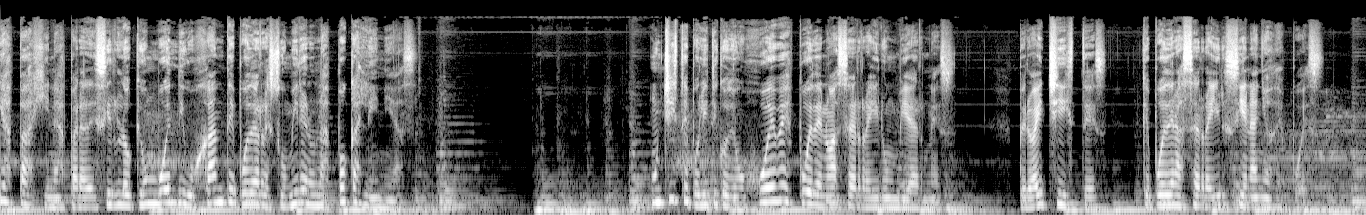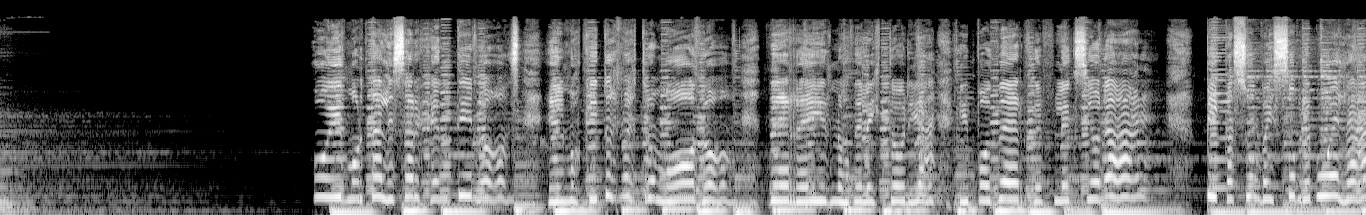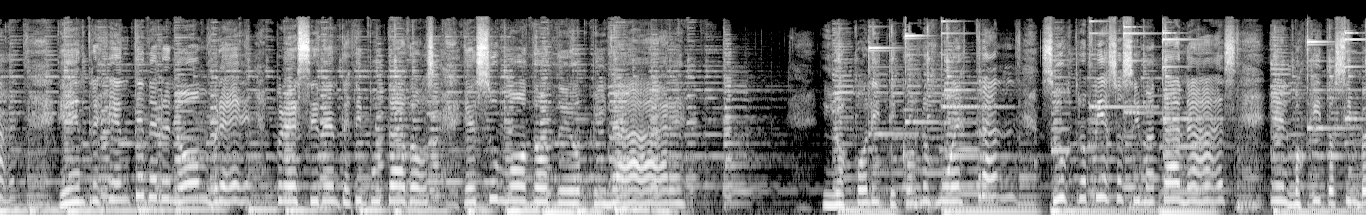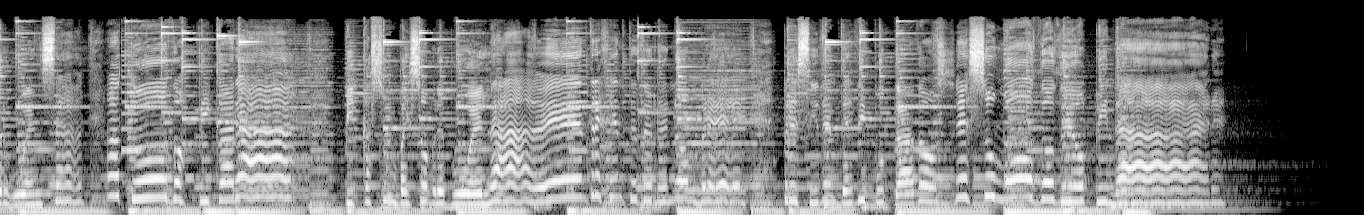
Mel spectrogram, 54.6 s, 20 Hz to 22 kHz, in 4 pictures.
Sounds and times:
Speech: 0:00.0 - 0:04.2, 0:06.5 - 0:09.6, 0:10.2 - 0:13.3
Music: 0:00.0 - 0:54.2.

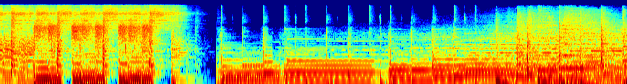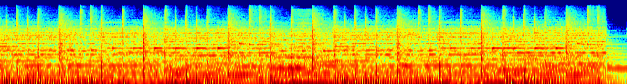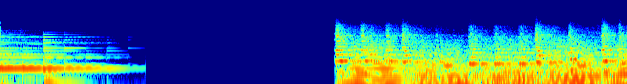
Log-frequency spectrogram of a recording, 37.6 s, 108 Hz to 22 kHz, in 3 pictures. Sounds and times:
Music: 0:00.0 - 0:28.0, 0:31.8 - 0:37.6.

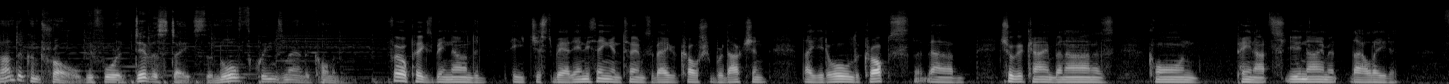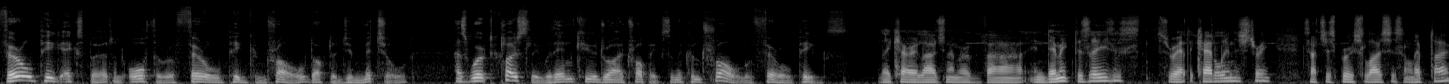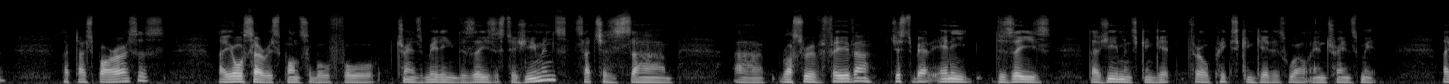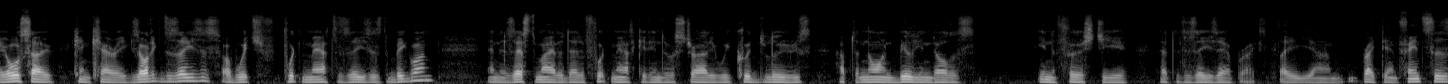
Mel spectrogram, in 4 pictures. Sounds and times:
Music: 0:00.0 - 0:04.2
Speech: 0:00.0 - 0:42.8, 0:43.4 - 0:57.9.

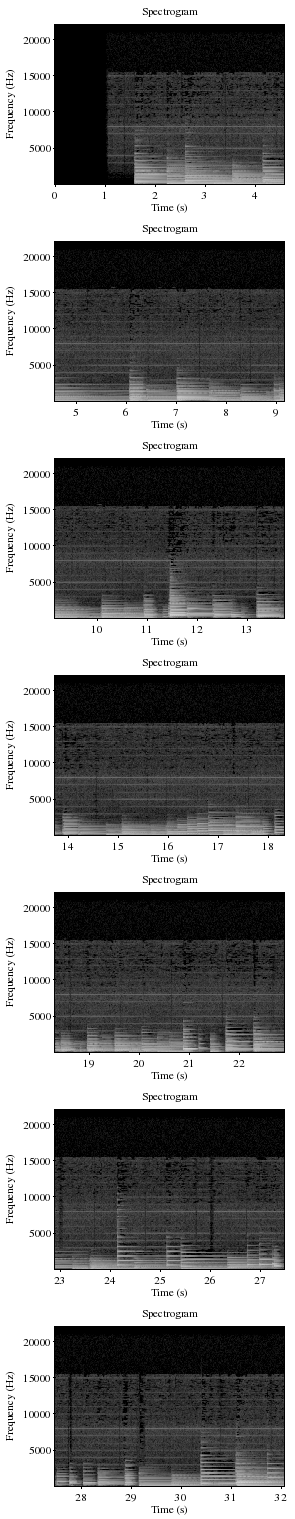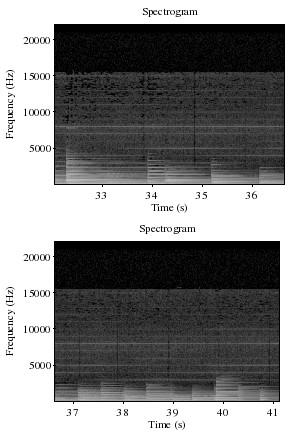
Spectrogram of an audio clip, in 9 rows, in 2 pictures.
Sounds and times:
Music: 0:01.6 - 0:41.1.

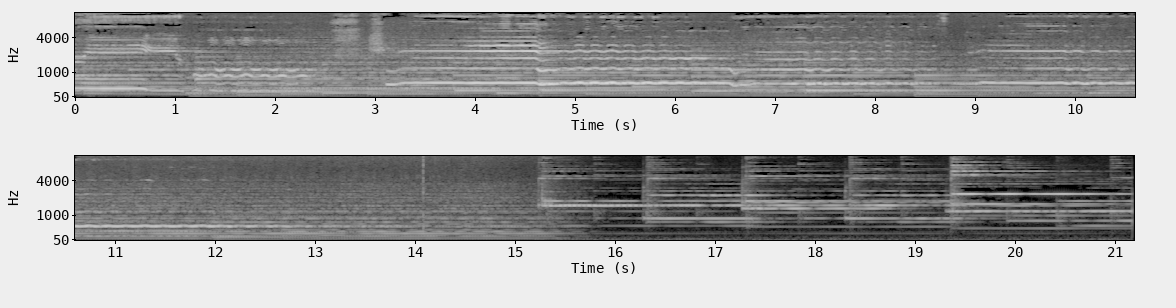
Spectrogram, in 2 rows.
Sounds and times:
Marimba, xylophone: 0:00.0 - 0:14.6, 0:15.2 - 0:21.1
Glockenspiel: 0:00.0 - 0:21.1.

